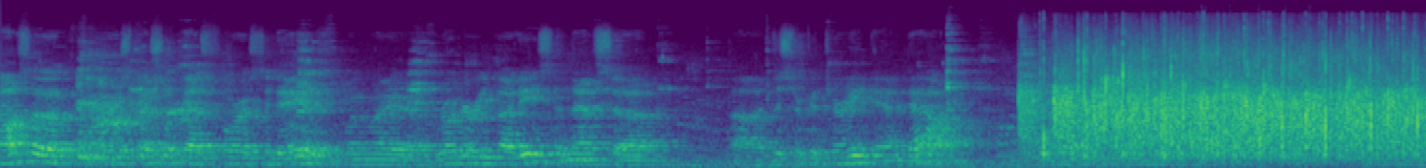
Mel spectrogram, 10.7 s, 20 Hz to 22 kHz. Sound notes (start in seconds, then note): 7.6 applause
